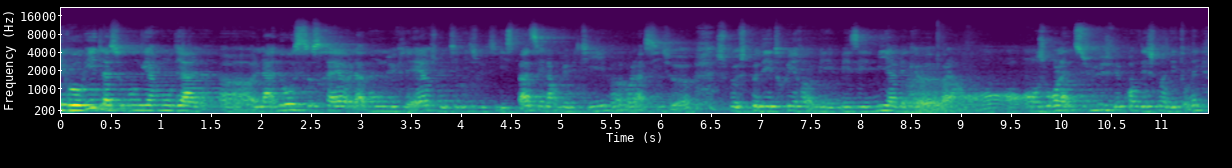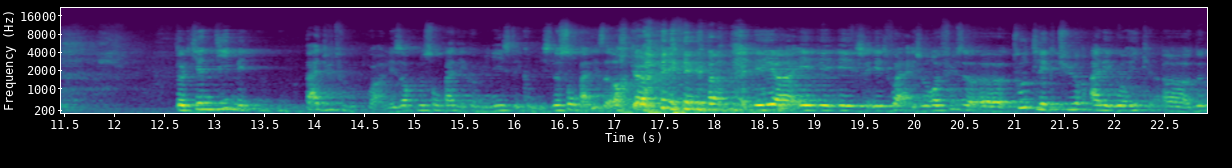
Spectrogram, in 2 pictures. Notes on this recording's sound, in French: voici une captation de la table ronde proposée dans le cadre du festival Etrange Grande 2023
